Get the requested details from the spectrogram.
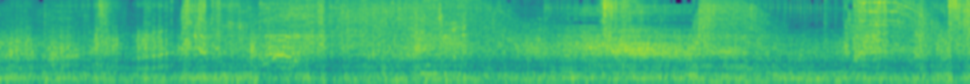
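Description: Electricity crackles and buzzes loudly.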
